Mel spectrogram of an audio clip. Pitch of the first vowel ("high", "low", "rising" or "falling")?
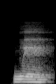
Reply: low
